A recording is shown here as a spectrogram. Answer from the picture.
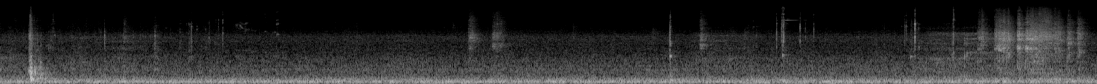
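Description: A steady low background rumble, with a few faint short clicks from fly-tying tools being handled at the vise.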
